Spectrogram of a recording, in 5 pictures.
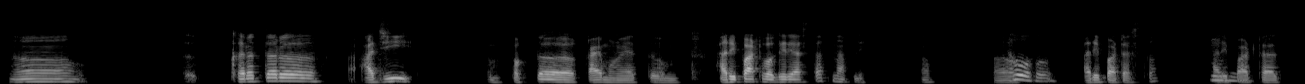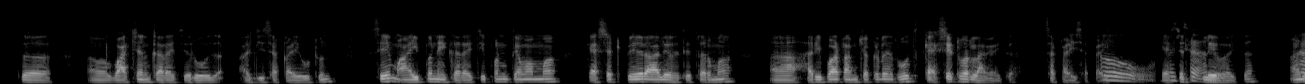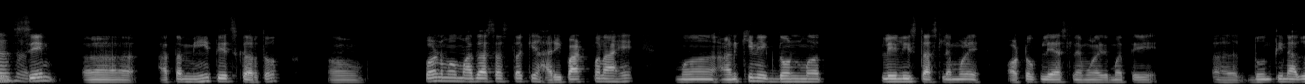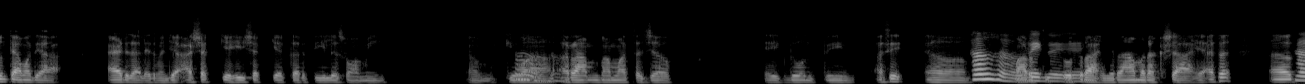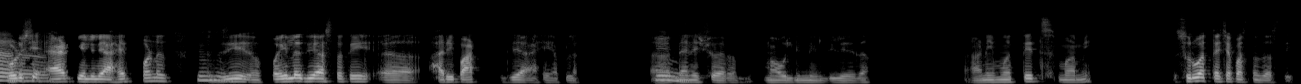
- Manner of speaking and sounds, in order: tapping; in English: "प्लेलिस्ट"; other background noise
- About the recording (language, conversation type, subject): Marathi, podcast, तुमच्या घरात रोज केल्या जाणाऱ्या छोट्या-छोट्या दिनचर्या कोणत्या आहेत?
